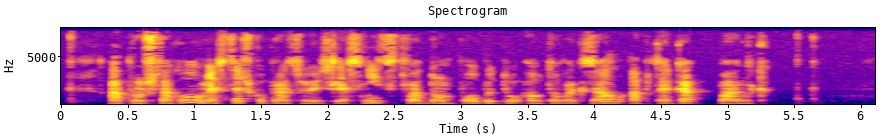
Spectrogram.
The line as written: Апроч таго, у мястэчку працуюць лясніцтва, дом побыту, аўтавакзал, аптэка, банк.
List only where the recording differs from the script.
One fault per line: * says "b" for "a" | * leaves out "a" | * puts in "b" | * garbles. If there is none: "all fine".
all fine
